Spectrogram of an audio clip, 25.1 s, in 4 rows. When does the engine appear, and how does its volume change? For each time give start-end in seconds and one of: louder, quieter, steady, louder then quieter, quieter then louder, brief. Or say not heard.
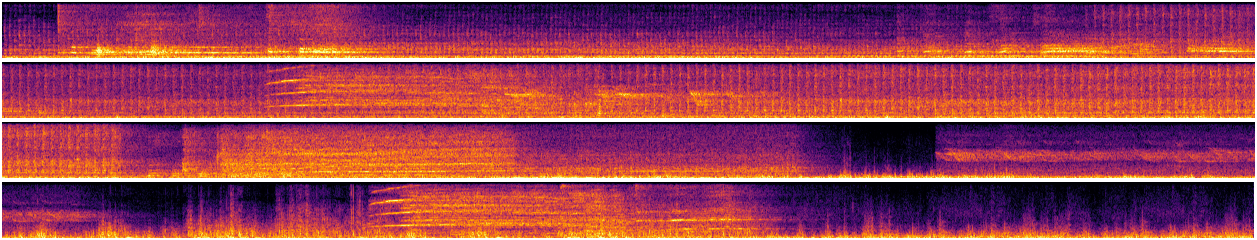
0.0-16.6 louder.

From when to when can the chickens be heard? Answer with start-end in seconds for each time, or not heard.
0.2-1.8, 4.5-6.5, 8.3-10.1, 13.2-14.8, 17.2-19.2, 20.8-22.5.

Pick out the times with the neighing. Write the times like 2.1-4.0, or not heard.
7.5-9.3, 20.6-22.0.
